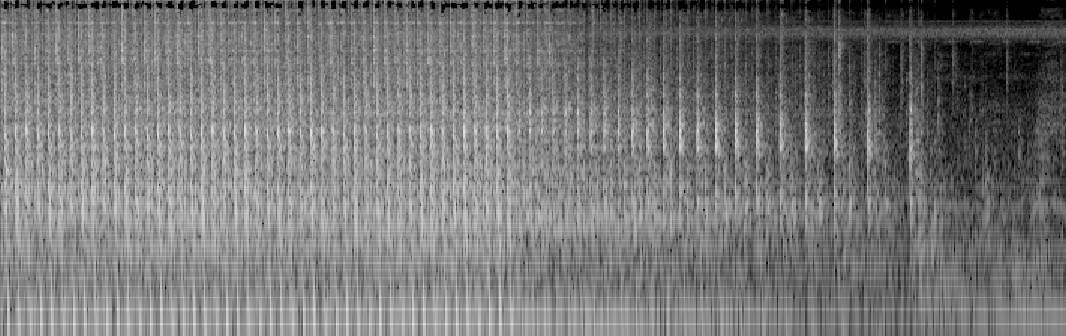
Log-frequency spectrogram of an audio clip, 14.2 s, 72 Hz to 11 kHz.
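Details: Single-cylinder Lister diesel on a Benford TS25 radial swing concrete buggy, just hand-cranked using the compression valve; parked, neutral. Crisp, regular thumps about three and a half per second, even and strong, slowing smoothly toward the end; healthy running.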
